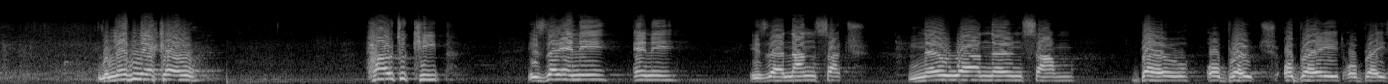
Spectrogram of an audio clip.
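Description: An elderly man reads aloud in a large room.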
